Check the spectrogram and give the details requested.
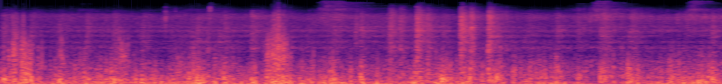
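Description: Wheels of a moving passenger train clattering over the rails at speed, heard from an open coach door with a steady rumble and rush of air. A quick run of sharper clacks comes in the middle, as the wheels cross rail joints.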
